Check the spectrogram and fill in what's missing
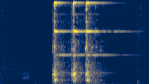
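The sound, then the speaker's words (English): A judgment bell sound effect rings three times in quick succession, bright, with sustained metallic overtones that fade out over the following second. No one speaks. “Hit the judgment bell.”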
